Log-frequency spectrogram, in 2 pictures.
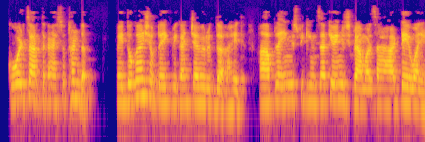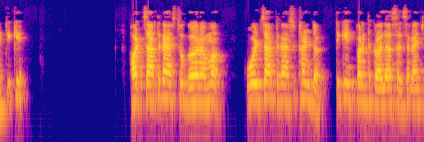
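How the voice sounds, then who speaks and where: A young man teaching an English grammar lesson, drilling word pairs with repeated questions and answers and a constant "okay". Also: sits high. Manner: says "ठीक आहे" constantly. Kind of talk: online lesson in Marathi. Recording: tinny phone-like audio.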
